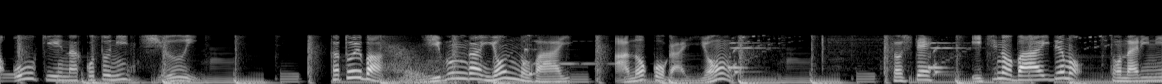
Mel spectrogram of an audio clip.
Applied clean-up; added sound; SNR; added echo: none; none; none; none.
